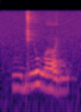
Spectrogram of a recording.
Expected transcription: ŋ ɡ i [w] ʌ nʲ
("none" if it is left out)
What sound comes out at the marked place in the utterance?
w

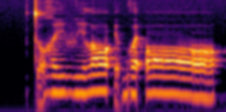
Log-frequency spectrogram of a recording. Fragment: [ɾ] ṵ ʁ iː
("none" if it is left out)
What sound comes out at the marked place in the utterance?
t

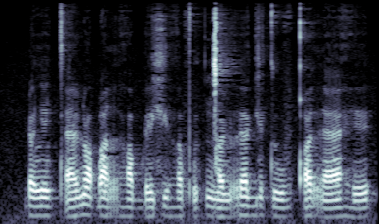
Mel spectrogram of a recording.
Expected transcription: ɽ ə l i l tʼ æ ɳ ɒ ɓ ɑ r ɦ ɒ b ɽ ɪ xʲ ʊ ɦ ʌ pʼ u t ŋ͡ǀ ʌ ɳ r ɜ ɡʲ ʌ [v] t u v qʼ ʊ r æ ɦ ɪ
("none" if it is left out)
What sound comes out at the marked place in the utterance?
none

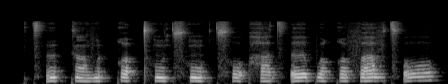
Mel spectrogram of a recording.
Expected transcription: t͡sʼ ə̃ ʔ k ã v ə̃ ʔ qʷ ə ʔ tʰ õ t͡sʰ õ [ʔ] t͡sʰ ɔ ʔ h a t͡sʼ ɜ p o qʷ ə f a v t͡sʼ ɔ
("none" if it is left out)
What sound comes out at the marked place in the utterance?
ʔ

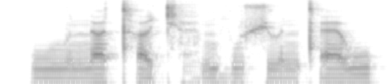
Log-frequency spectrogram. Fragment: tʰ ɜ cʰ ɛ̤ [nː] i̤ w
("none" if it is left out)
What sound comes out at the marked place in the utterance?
m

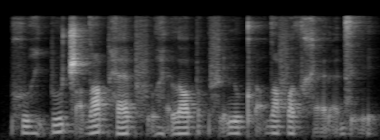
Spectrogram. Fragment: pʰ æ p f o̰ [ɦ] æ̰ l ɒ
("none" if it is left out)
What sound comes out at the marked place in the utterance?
ɦ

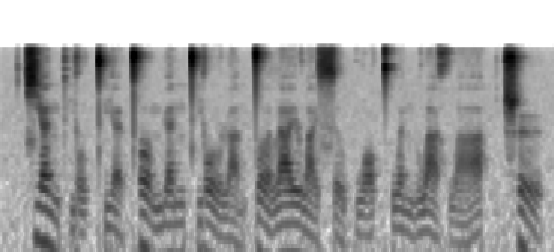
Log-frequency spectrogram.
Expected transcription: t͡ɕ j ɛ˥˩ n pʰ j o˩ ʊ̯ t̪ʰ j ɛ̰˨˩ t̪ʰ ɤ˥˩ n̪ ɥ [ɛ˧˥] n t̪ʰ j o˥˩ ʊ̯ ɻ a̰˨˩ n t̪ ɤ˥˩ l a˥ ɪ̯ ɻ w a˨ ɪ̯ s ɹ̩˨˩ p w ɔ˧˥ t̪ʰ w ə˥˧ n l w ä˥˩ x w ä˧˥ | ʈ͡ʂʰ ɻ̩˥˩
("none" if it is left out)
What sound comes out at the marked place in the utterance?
ɛ˥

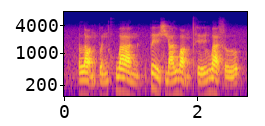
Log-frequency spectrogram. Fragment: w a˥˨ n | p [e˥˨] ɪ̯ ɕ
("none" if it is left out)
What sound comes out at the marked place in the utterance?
e˥˨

